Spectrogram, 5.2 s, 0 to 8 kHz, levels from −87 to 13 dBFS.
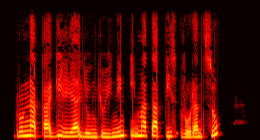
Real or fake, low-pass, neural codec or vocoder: real; 7.2 kHz; none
